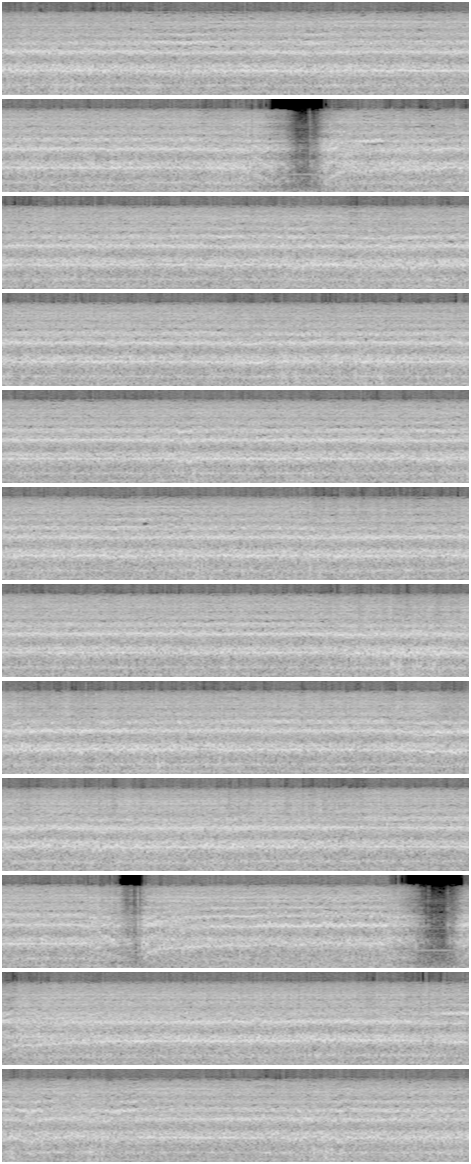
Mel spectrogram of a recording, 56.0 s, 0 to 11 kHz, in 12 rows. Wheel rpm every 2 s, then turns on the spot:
230, 230, 230, 160, 190, 230, 230, 240, 230, 230, 230, 230, 230, 230, 230, 230, 220, 230, 220, 210, 230, 160, 190, 130, 210, 220, 220, 220.
none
